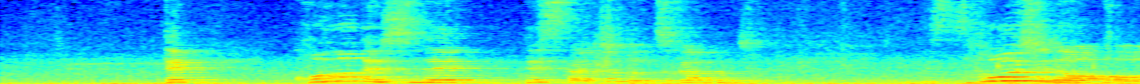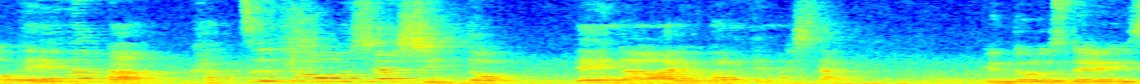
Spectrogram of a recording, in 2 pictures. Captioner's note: speaking Japanes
